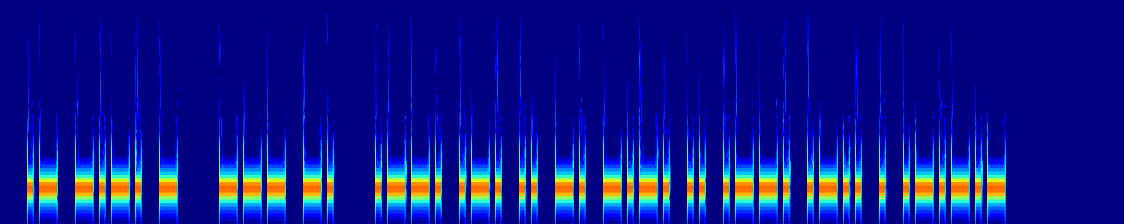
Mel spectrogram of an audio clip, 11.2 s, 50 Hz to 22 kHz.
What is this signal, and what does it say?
Morse code, heard as a keyed tone, about 20 wpm, 700 Hz. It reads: ACT ON PRINCIPLE.
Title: Sentences from Top 1400 Words 20wpm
